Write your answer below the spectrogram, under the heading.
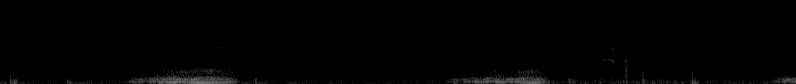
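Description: Two deep, rumbling snores about three seconds apart, with quiet breathing between; ordinary snoring.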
